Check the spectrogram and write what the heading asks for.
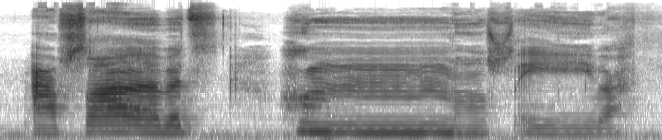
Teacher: Cara bacanya adalah digabungkan, dileburkan dua huruf mim dan didengungkan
